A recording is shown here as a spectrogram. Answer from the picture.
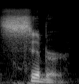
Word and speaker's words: SBIR: Paul sir what is the SBIR program so SBIR stands for Small Business Innovation research sometimes people pronounce it simmer and it's a federally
